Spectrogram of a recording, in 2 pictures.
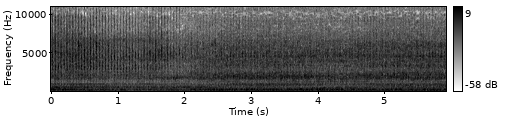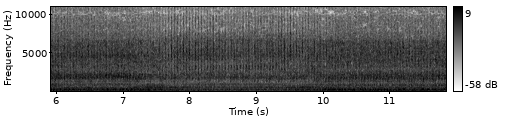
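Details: Kia Sportage III engine running: steady, fairly regular knock about four per second over the engine noise; strange knock, cause unknown.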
